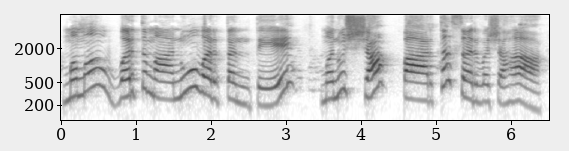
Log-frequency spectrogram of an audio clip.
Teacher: आता मनुष्याचा विसर्ग पूर्ण बोलायचा नाहीये, अर्धा बोलायचा आहे. का? कारण क, ख, प आणि फ हे 4 असतील तर विसर्गाचा उच्चार अर्धा होतो.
